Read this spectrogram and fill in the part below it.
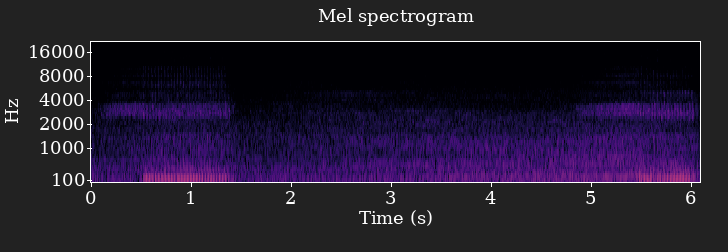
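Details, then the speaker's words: Snoring mastiff asleep cuddling a cat: two loud rumbling snores on the in-breath with quiet breathing between, over steady room noise; ordinary snoring. "his snoring keeping you awake? Hey? Is he snoring keeping? Shh! You're waking the cat up. Stop snoring."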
